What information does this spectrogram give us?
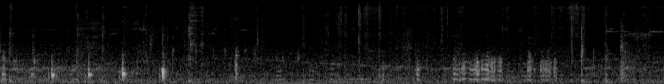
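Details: Village hens clucking in the countryside: a run of short, sharp clucks repeated about every third of a second, then a busier burst of overlapping clucks, over steady outdoor background noise with faint bird chirps.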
